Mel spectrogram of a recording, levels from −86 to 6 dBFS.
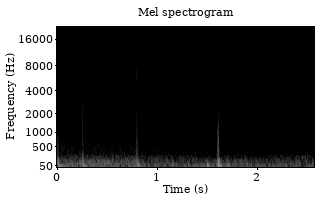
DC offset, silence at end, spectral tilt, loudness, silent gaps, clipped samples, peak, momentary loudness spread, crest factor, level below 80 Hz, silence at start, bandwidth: under 0.1%; 0 s; -7 dB/octave; -57 LUFS; none; under 0.1%; -30 dBFS; 13 LU; 22 dB; -54 dBFS; 0 s; 13.5 kHz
